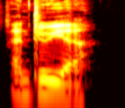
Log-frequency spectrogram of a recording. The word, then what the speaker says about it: Nduja: Just to, there was some nuja, is that, am I pronouncing that right? – Nduja.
